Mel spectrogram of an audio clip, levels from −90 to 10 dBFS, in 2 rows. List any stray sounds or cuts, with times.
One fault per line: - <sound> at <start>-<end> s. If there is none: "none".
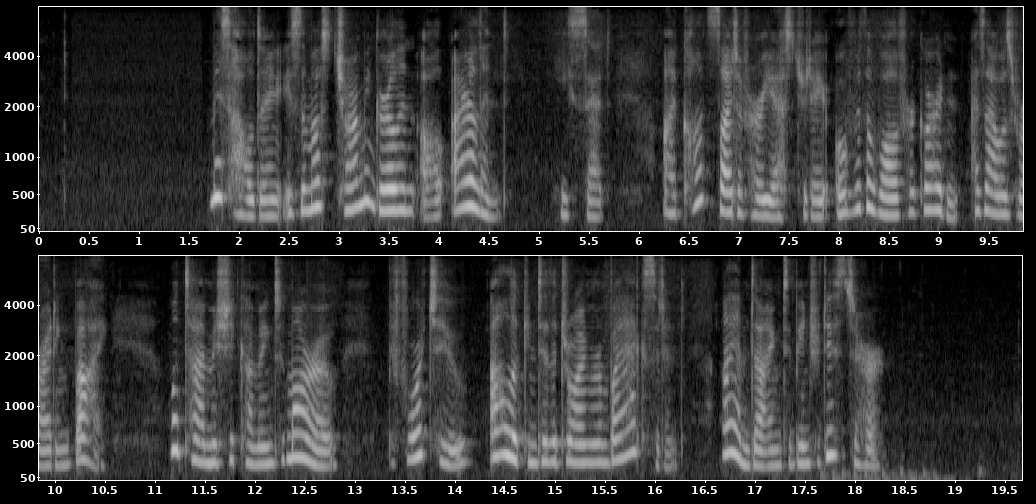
none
